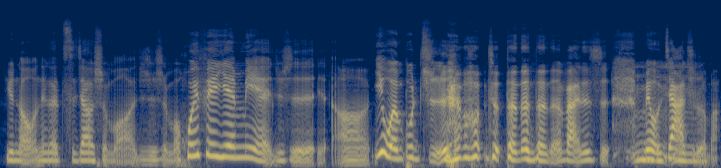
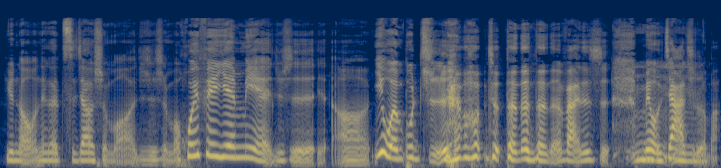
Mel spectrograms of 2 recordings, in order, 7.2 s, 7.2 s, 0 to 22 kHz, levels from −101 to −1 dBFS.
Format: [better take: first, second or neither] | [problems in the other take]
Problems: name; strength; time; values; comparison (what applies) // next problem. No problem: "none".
second | muffled; slightly; fading above 2.5 kHz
